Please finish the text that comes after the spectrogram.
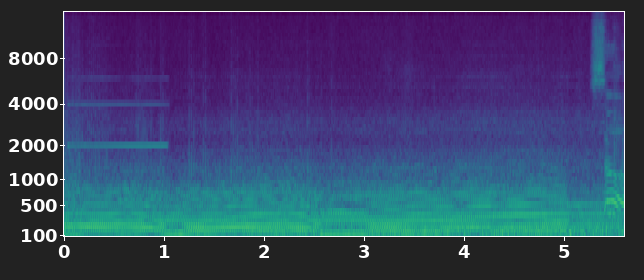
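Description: An Audi sports car's engine roars loud, its harmonic whine sweeping upward in pitch as it accelerates hard from a launch-control start held at 4000 rpm in S Performance mode, shifting through gears, with a brief higher burst near the end; the sprint takes 3.8 seconds.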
